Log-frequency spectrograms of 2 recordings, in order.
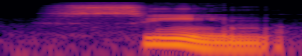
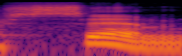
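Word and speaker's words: SIEM: and this is where a seam or Sim depending on who you talk to and how they pronounce it but a security incident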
